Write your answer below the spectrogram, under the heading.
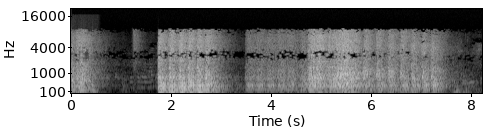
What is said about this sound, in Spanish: eso son tiros.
